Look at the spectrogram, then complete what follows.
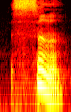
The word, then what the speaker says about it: saint: Saint. Okay, combination of A, I, N phonetically will give you this un pronunciation.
